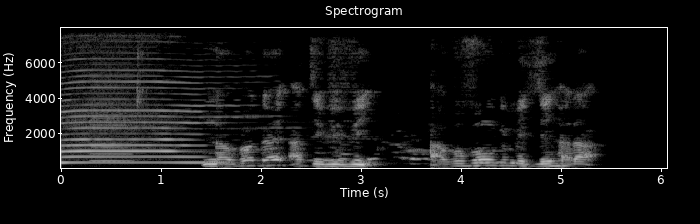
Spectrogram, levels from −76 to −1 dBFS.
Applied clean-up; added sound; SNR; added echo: classical method WPE with log-MMSE.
